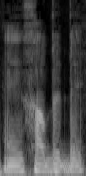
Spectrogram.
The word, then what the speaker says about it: hobby: Wymowa hobby, która się czasami spotyka. – Dosyć często. – Nawet dosyć często, nie jest polecana przez żaden z polskich słowników. Nie jest zgodna z normą wzorcową. Możemy polecić tylko wymowę taką twardą, hobby.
